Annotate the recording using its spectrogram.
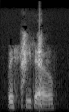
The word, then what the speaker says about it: Bushido: and Business Bushido. Oh my goodness, how do I say that? – Bushido.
